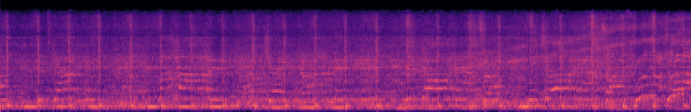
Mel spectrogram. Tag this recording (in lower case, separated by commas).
music, singing, inside a large room or hall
